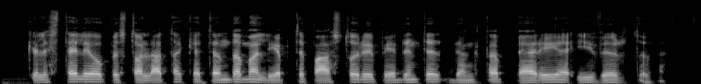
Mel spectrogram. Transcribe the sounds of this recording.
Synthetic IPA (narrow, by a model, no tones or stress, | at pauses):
kʲɪlʲsʲt̪ʲɛlʲejoːpʲɪst̪ɔlʲɛt̪ɑkʲɛt̪ʲɪnd̪ɐmɐlʲiɛpʲt̪ʲɪpɑːst̪oːɾʲʊɪpʲeːd̪ʲɪnʲt̪ʲɪd̪ʲɛŋkt̪ɐpʲæɾʲɛjɛʔiːʋʲɪɾt̪ʊʋʲɛ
